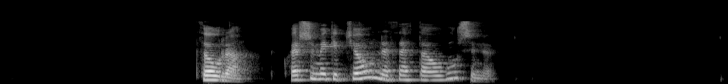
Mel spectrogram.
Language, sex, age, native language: Icelandic, female, 50-59, Icelandic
